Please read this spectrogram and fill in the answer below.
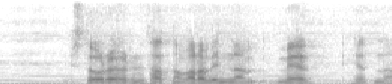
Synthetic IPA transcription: ist̪owɾaœɣɾɪnɪθat̪navaːɾavɪnːamɛð | çɛt̪na

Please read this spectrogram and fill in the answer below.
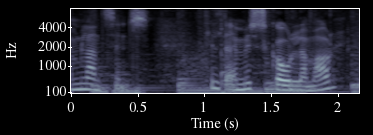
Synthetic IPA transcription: mlant̪sɪns | t̪ʰɪlt̪a̰jmɪ̥skoːwlamaːwl

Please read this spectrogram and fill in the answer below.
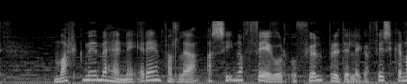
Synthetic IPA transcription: mar̥kmɪːðmɛðɦɛnːɪʔɛɾejnfant̪lɛɣaaðsiːnafɛːɣʏɾðɔ̰ɣfjœlpɾɪt̪ɪɾlɛːjkafɪskan

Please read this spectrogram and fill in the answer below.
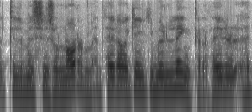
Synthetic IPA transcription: t̪ʰɪlʰemɪnsens̬ɔnɔɾmɛ̰nθejɾ̥havac̬ejɲcɪmʏːnʏlejŋkɾa̰θejɾɛɾhɛ

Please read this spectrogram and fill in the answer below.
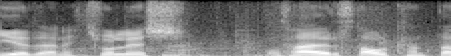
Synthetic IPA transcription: ɛt̪aanejht̪svɔːlɪs | ɔɣθaðɛɾʏst̪aːwlkʰan̥t̪a

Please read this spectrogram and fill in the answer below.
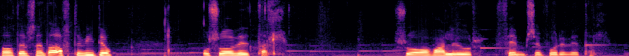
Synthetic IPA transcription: θaht̪ɛɾasɛnt̪aaft̪ʏɾviːt̪jow | ɔɣsɔavɪðt̪ʰal̥ | ɔsɔvavaːlɪɣʏɾ̥fɪmːsɛmfowɾɪvɪðt̪ʰal

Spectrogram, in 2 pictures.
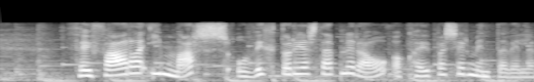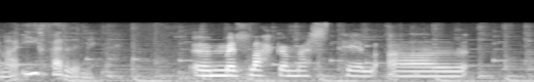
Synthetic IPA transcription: θejfaːɾaʔimar̥sɔɣvɪxt̪ɔɾijast̪ɛpnɪɾawʔa̰ðkʰœːɥpasjɛɾmɪnt̪avɛːlɛna̰ʔifɛɾðɪ̰nːɪ | ʏmːɛll̥ahkamɛst̪ʰːɪlað

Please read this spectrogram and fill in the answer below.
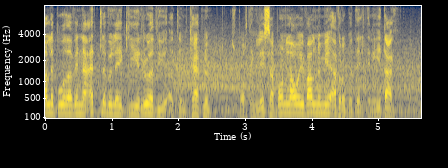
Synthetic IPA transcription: alɪpuːðavɪnːaʔɛt̪lɛvʏleːjcɪirœːðʏiʔœ̰t̪lʏmcʰɛhpnʏm | spɔr̥t̪niŋklɪsːapɔnlaːwivalnʏmiɛvɾowpʏt̪ejlt̪ɪnɪit̪aːx

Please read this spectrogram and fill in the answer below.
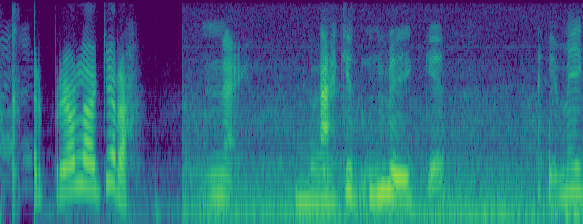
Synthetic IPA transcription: t̪ɛɾpɾjaːwlaacɛːɾa | nej | ɛhcɛt̪mɪːcɛð | ɛhɛmɪ

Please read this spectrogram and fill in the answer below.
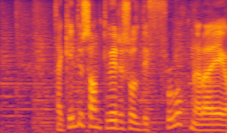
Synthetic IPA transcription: θaðcɛːt̪̬ʏsam̥t̪vɛːɾɪ̥sɔlt̪̬ɪflowhknaɾaðjɛɣa

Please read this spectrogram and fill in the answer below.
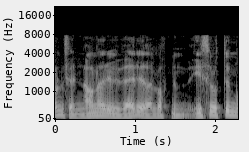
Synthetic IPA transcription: nfɛɾnaːwnaðɾɪʋɪʋɛːɾɪðalɔhknʏmiːθɾɔt̪ʏm

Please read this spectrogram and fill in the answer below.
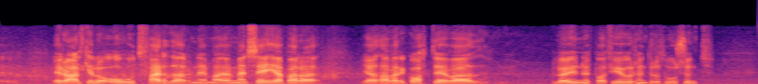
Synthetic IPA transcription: ɛɾʏalcɛlaɣoːwuːt̪fajɾðaɾnɛːmaðɛmɛnːseːjapaːɾa | jaːθaðvajɾɪkɔht̪ɛvað | lœːɥnʏhpaðfjœːɣʏɾ̥hʏnt̪ɾɔθuːsʏnt̪

